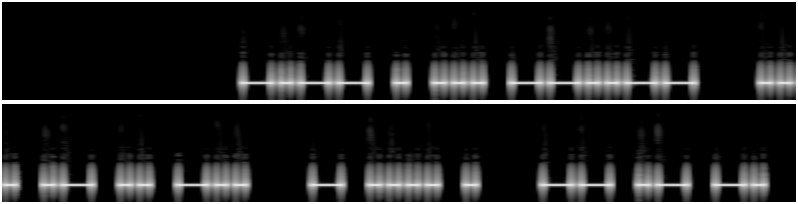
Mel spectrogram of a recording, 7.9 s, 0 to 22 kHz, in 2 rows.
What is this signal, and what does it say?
Morse code, heard as a keyed tone, about 25 wpm, 700 Hz. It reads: YES, SAID THE MAN
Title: A Sound Of Thunder 25wpm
